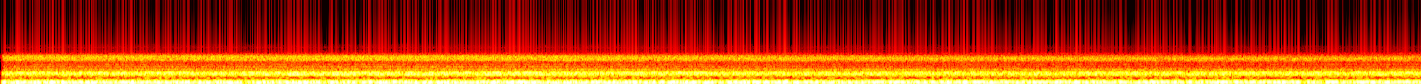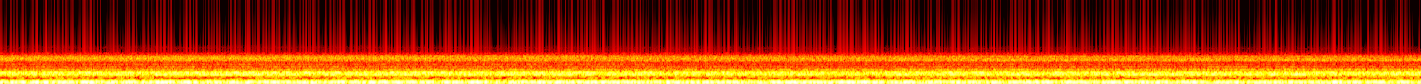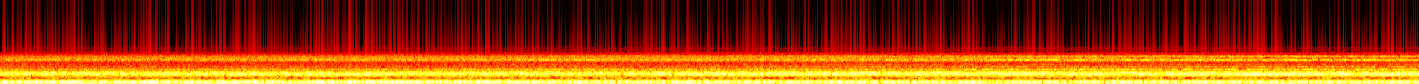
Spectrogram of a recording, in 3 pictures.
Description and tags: ps Noisepad
Noise made in Paulstretch from who knows what. At the very end, slight tones emerge.
deep, drone, hum, noise, Paulstretch, warm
